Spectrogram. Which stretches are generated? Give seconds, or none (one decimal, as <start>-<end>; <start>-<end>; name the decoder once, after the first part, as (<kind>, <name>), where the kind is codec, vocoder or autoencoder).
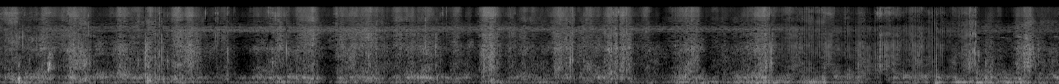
7.8-9.7 (vocoder, BigVGAN v2)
